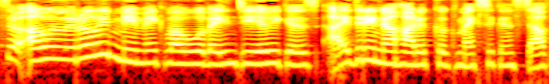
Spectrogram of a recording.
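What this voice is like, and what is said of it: Non-native English accent. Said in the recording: “The accent, guys. ... Language barrier.”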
